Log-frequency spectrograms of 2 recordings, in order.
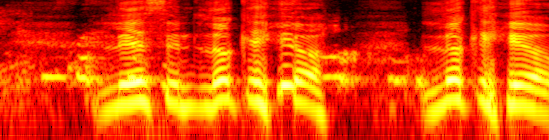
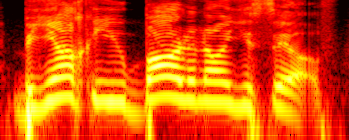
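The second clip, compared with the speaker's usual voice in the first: normal talking voice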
